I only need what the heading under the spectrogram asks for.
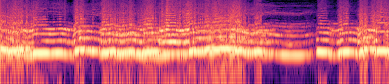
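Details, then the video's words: Duet between a young Alaskan Malamute, seven months old, and an eight-year-old Husky, Chow, Wolf and Shepherd mix, singing and talking back and forth: continuous loud wavering howls with bending pitch and strong overtones. "Alaskan Malamute and Husky Mix Singing"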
